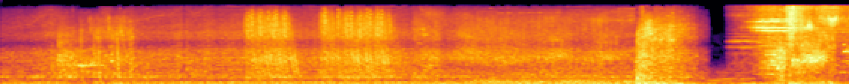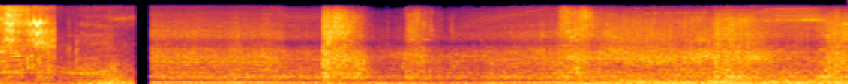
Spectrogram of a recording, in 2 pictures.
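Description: A vehicle engine rumbles steadily as it drives.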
